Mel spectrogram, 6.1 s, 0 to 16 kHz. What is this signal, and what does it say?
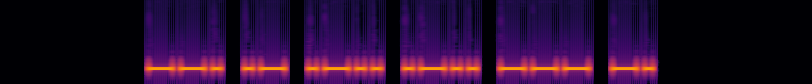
Morse code, heard as a keyed tone, about 20 wpm, 700 Hz. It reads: GALLON
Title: Build A Word - 3 Letters At A Time - 6-Letter Words - 20wpm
